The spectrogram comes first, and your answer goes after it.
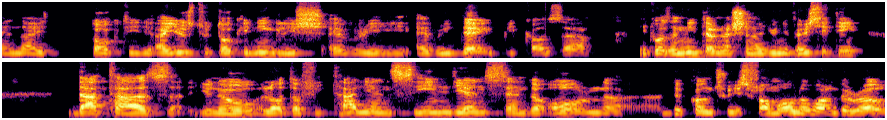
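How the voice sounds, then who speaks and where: A man with a French accent talks at a moderate pace. His fairly high pitch stays monotone, with flat intonation. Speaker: Olympic fencer. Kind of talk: interview. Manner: halting.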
